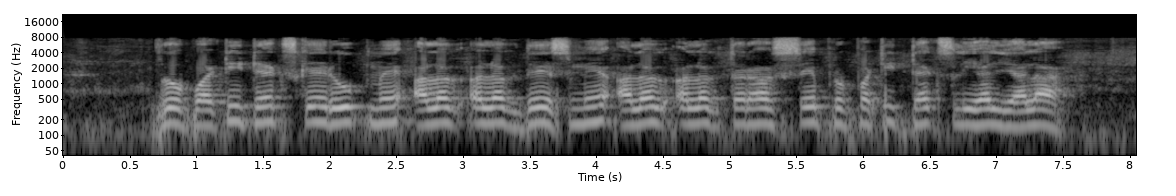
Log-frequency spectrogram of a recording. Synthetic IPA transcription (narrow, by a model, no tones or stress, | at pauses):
pɾoːpəɾʈiʈɛːkskeɾuːpmẽʔɐləɡɐləɡd̪eːsmẽʔɐləɡɐləɡt̪ɐɾəɦsepɾoːpəɾʈiʈɛːksliːɦəld͡ʒaːlaː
